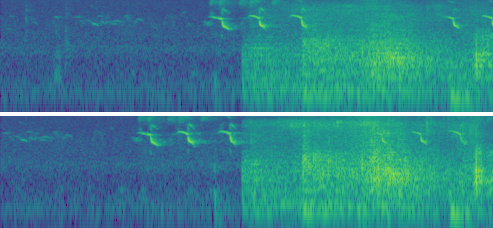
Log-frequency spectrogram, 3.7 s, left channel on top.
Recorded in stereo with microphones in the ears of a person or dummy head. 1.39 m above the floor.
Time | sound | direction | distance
1.8 | footsteps | 70° right (ahead or behind) | 4 m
